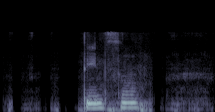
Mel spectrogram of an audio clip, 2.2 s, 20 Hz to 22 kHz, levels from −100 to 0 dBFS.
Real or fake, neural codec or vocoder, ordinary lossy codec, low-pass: fake; codec, 16 kHz, 4.8 kbps, FACodec; none; none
